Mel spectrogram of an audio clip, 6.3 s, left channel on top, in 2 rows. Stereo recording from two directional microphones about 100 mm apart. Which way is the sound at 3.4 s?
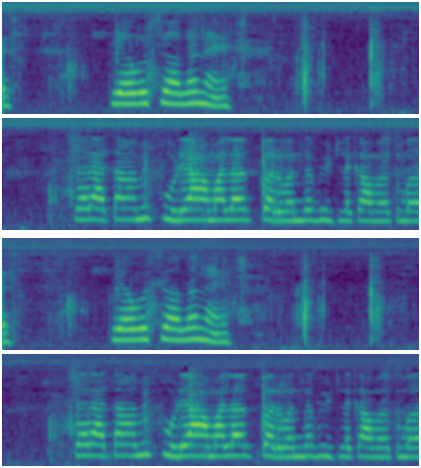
10° left (ahead or behind).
